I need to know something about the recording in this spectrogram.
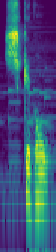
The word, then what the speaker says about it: Schiphol: airport in the Netherlands in English this is pronounced as skiple as in previous videos I do like to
